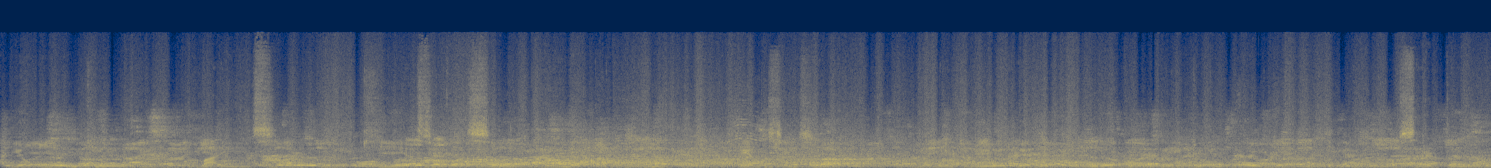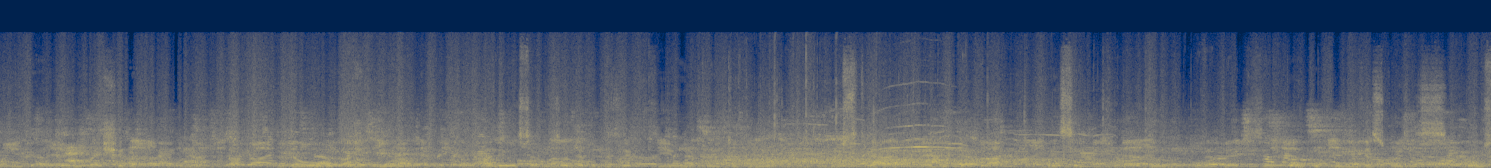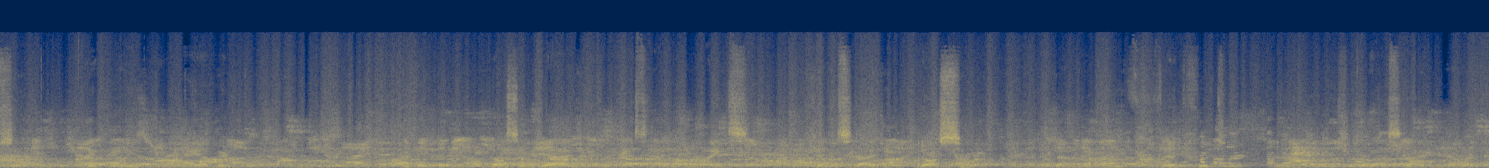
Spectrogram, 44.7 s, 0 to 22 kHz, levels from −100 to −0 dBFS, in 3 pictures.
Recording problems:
thin; somewhat; fading below 500 Hz
chatter from many people; very loud; throughout; 4 dB above the speech

